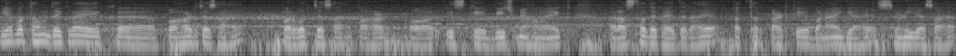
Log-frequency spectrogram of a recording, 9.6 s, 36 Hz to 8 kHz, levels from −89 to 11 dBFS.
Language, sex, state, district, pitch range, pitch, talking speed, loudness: Hindi, male, Bihar, Sitamarhi, 110-120 Hz, 115 Hz, 240 wpm, -24 LUFS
